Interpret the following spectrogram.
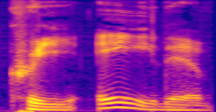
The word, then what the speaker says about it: creative: Bạn phải phát âm âm này là "creative ". Ba âm tiết nhé.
